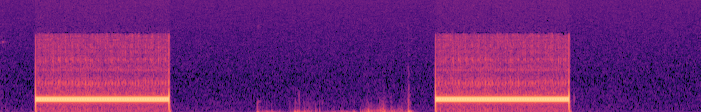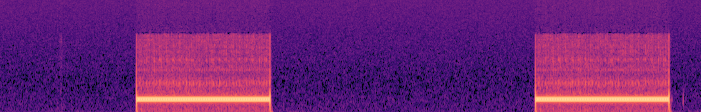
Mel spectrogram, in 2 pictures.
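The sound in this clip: Ringback tone from a telephone calling a tree service: four loud, steady buzzing tones of about two seconds each, spaced by longer silences, with faint rustling in the first gap.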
